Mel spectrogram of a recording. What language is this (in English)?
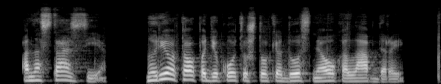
Lithuanian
